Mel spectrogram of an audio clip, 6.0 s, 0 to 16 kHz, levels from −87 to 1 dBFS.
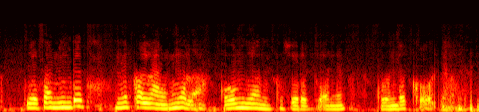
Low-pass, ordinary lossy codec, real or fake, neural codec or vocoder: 7.2 kHz; none; fake; codec, 16 kHz, 2 kbps, FreqCodec, smaller model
